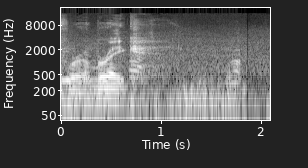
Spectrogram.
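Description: A man speaks outdoors.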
